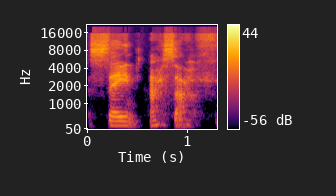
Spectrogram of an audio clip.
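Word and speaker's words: Saint Asaph: find the right deals um Allison said it's pronounced Saint Asaf saying assafsa yeah yeah uh just already just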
